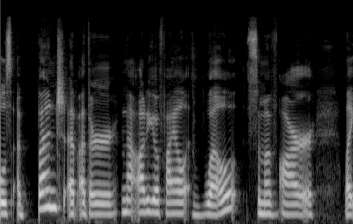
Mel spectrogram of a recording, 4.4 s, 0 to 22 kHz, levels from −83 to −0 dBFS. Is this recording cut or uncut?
cut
